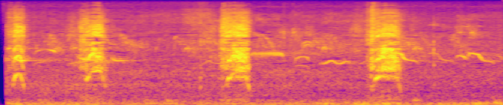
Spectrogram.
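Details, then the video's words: Baby sheep on a farm sneezing repeatedly on cue: four short, sharp, broadband bursts about once a second, with faint higher bleat-like calls between them and a woman's voice saying "bless you". "this baby sheep keeps sneezing on cue"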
